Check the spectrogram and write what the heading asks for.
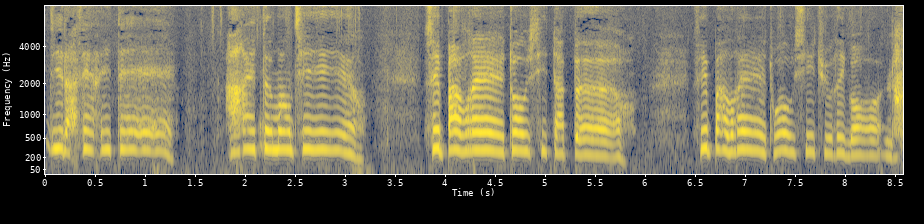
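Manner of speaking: high, slow, eerie voice of spirit guides; spirit guides' voice. Retold or imitated. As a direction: play the guides scolding from beyond. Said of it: "Mes guides, ils m'ont dit".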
